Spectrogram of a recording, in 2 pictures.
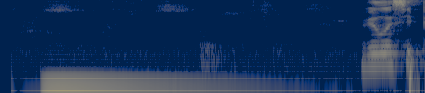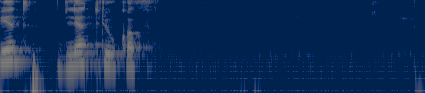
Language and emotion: Russian, neutral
